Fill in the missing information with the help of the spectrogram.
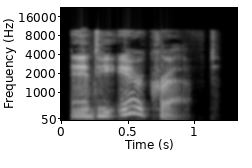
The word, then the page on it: antiaircraft: British English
